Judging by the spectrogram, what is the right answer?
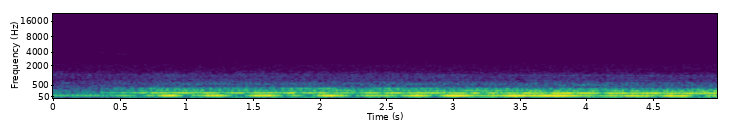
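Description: A heavily modded 2150 hp truck engine in American Truck Simulator rumbles steadily and loudly, with a deep pulsing drone and a thin rising whine climbing to a steady high tone, alone without talk.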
